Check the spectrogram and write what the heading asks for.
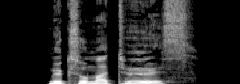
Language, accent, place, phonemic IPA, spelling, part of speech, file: German, Germany, Berlin, /mʏksomaˈtøːs/, myxomatös, adjective, De-myxomatös.ogg
- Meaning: myxomatous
